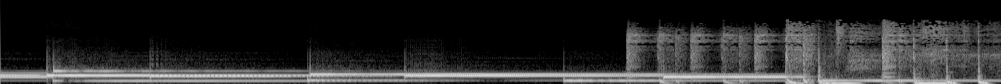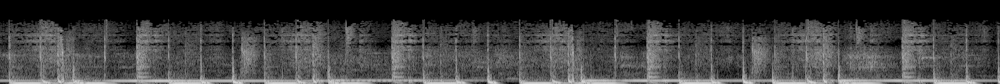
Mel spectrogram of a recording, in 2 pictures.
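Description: Soft, mellow Rhodes electric piano chords sustain slowly on their own, then a heavy, steady drum beat with crisp, hissy percussion joins partway through while the piano keeps playing underneath.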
